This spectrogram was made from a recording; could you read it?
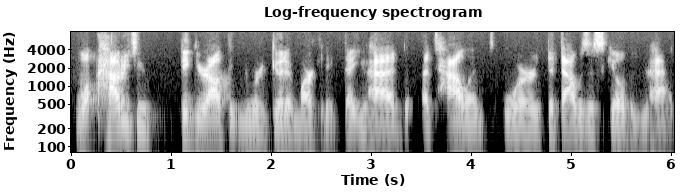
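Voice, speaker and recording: A man's voice: medium pitch, expressive, fairly quick, fairly bright tone, no room sound, dull audio. A man hosting a podcast interview, casually and persistently asking why and digging into his guest's past. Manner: probing, keeps asking why. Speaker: podcast host. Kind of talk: conversational interview.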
